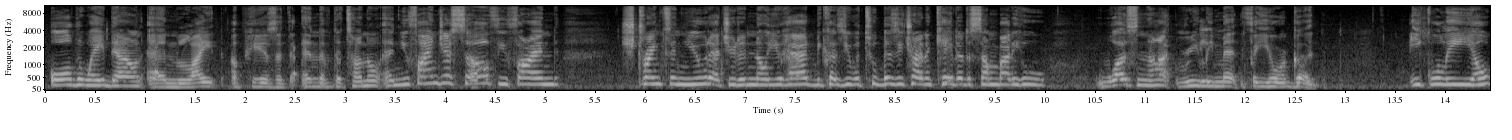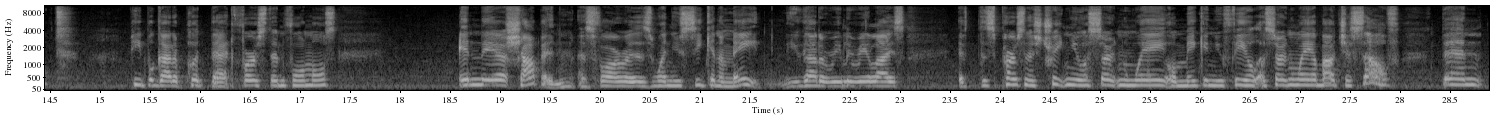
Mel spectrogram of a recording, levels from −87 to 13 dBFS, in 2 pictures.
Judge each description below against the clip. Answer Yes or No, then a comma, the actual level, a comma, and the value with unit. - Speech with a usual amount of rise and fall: Yes, average, 4.7 semitones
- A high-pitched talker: Yes, high, 205 Hz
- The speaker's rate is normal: Yes, average, 185 wpm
